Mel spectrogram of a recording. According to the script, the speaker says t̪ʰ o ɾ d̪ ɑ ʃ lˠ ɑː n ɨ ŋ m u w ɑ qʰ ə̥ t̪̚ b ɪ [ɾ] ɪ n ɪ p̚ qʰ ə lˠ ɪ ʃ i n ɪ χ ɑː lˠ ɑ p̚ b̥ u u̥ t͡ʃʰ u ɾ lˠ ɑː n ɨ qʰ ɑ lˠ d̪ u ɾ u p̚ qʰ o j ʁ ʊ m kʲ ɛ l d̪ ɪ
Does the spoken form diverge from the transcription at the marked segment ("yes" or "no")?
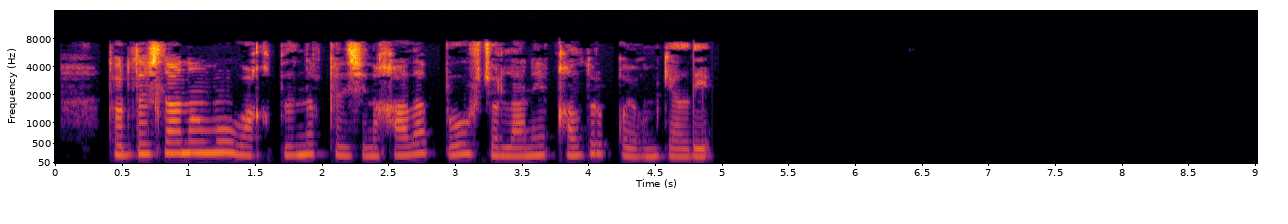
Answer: yes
